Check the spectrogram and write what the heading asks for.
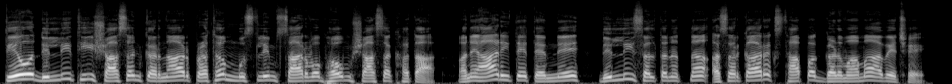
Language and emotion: Gujarati, neutral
